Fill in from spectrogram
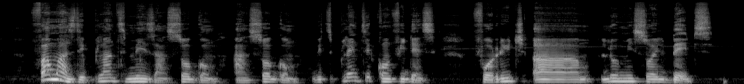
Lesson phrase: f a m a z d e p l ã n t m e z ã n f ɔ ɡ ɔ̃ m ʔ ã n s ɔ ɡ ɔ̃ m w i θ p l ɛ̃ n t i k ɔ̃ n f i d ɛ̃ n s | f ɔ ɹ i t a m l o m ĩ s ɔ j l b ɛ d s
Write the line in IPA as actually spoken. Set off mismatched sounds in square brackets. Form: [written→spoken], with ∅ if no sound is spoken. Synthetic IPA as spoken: f a m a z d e p l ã n t m e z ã n [f→s] ɔ ɡ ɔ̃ m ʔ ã n s ɔ ɡ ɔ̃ m w i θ p l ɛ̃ n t i k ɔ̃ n f i d ɛ̃ n s | f ɔ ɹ i [t→t͡ʃ] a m l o m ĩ s ɔ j l b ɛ d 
